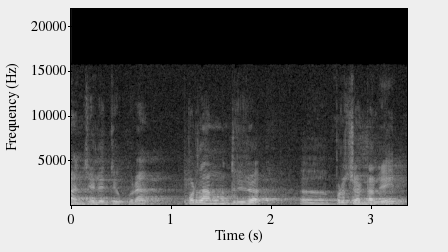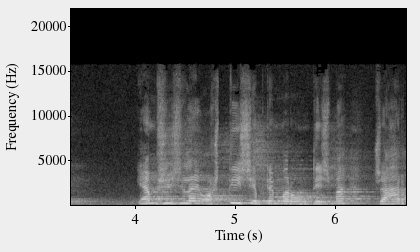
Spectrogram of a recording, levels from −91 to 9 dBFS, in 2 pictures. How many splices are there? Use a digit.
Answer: 1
